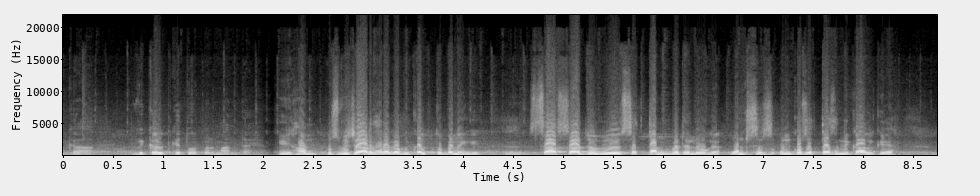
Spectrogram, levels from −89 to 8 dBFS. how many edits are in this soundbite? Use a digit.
1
